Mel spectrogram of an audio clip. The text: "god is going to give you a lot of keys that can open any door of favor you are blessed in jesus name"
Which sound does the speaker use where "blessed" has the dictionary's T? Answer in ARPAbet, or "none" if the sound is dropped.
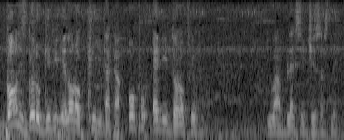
none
